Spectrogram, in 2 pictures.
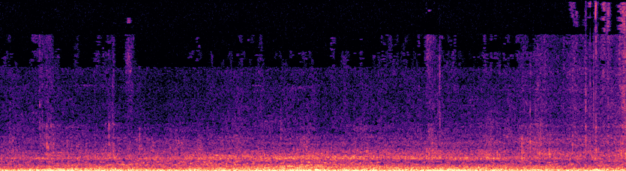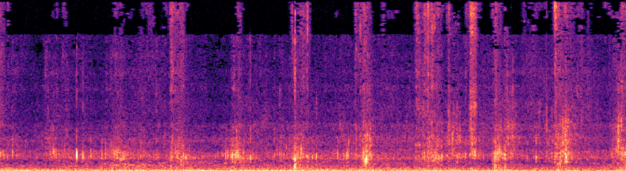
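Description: Low rumble of wind on the microphone in an open garden; from about halfway through, footsteps scuffing and crunching on a gravel path.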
